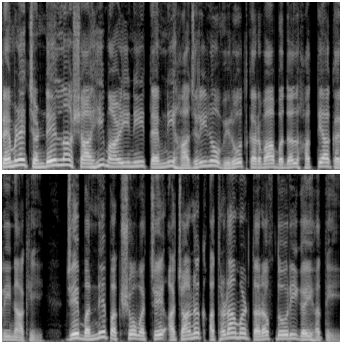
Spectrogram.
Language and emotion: Gujarati, neutral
